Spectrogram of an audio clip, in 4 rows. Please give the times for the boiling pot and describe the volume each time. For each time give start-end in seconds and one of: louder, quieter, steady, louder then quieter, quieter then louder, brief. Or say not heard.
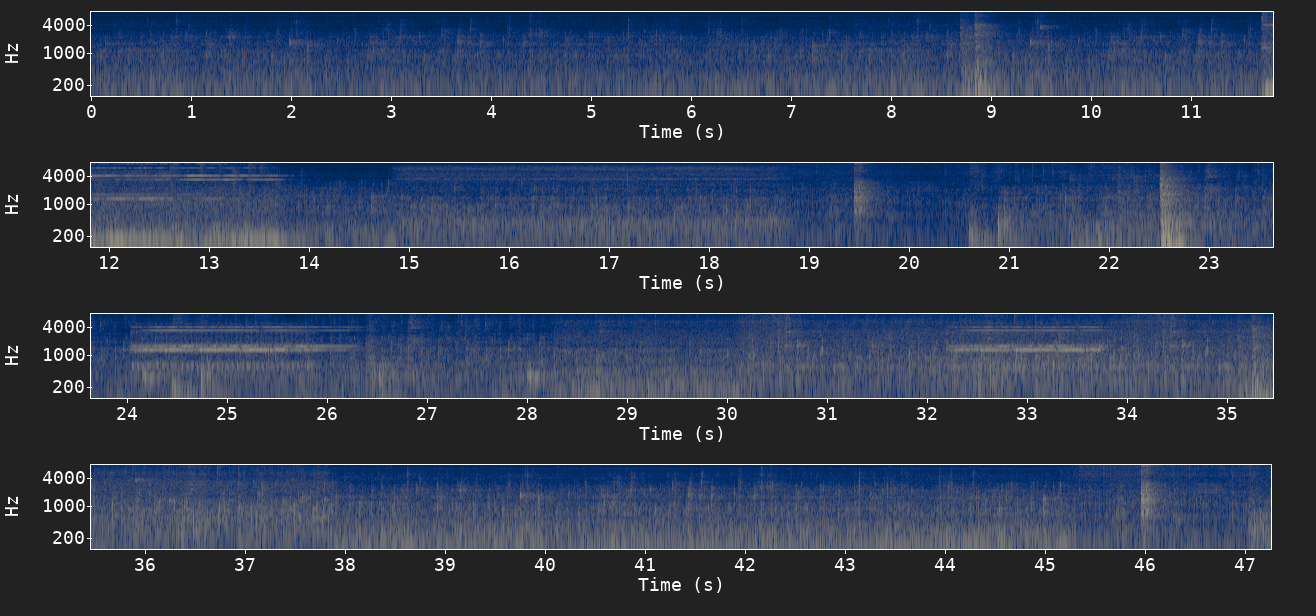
0.0-47.2 louder.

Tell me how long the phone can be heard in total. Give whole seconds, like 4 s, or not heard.
6 s.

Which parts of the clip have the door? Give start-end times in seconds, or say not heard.
8.7-9.6, 21.6-22.6, 35.1-36.0.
